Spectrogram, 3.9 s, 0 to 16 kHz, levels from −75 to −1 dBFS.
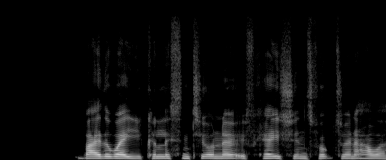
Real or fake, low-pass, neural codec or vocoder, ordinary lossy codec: real; 14.4 kHz; none; none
